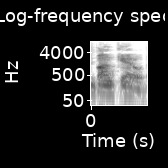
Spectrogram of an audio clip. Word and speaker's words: Banchero: It's an Italian. What it means, it's a banker in Italian. So I guess he's got some Italian roots. So it is Banchero.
